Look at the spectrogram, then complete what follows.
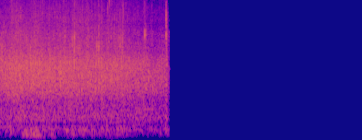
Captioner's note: applause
